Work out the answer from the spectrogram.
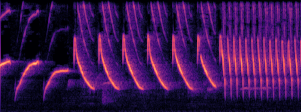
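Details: Canary singing as a lure for a less eager canary: rising whistled notes, then descending sweeps about four times a second, ending in a fast buzzy trill.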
